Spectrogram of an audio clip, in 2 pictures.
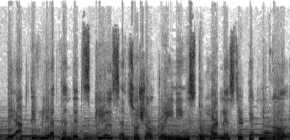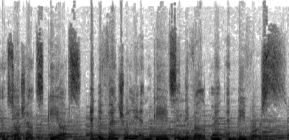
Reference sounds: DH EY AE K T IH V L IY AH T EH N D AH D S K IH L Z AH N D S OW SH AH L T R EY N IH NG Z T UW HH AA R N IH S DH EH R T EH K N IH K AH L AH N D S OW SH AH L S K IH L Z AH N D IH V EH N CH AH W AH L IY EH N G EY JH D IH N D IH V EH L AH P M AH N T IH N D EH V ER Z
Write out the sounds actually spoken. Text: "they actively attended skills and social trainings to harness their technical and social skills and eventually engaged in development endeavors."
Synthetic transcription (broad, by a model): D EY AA K T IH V L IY AH T EH N D AH D S K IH L S AH N D S OW SH AH L T R EY N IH NG S T UW HH AA R N IH S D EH R T EH K N IH K AH L AH N D S OW SH AH L S K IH L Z AH N D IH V EH N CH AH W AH L IY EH N G EY JH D IH N D IH V EH L AH P M AH N T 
